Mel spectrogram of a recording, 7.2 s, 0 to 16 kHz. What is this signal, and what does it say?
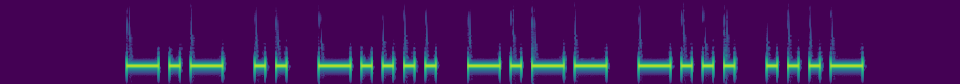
Morse code, heard as a keyed tone, about 15 wpm, 700 Hz. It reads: KI6YBV
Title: USA Call Signs - 6 Characters - Repeated 3x - 15wpm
